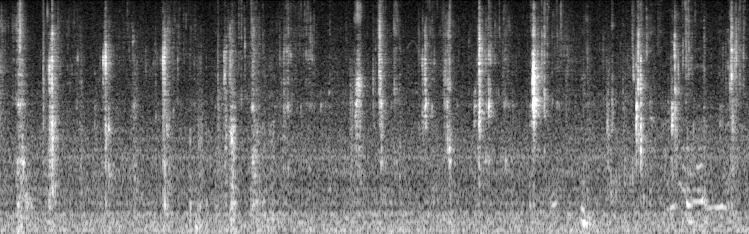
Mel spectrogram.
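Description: A person chewing a mouthful of sauced fried chicken close to the microphone. It is heard as a string of faint, irregular crunches and wet mouth clicks.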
